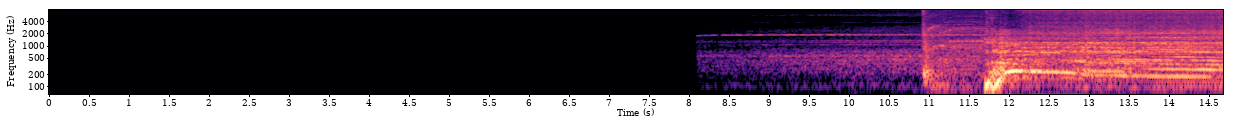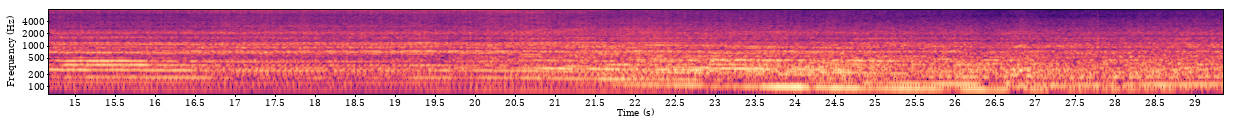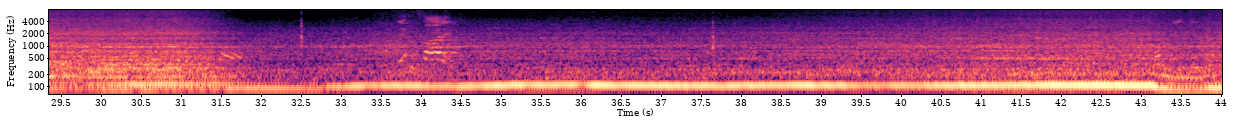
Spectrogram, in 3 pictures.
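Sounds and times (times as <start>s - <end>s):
car engine starting and idling: 9.7s - 44.0s.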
